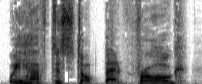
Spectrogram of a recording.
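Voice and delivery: high, frightened plea; trembling voice. A narrator's reading. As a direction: urge it with a tremor of fear. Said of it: "I said in a trembling voice".

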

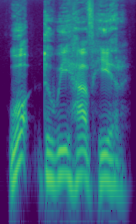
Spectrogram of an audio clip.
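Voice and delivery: thick Scots accent, lightly voiced; a Scots official sizing up strangers; Scots magistrate. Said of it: "The accent was thick Scots".

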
